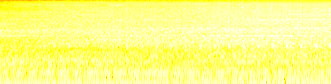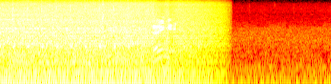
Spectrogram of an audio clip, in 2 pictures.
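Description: A car engine idles loudly and steadily, then cuts off.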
